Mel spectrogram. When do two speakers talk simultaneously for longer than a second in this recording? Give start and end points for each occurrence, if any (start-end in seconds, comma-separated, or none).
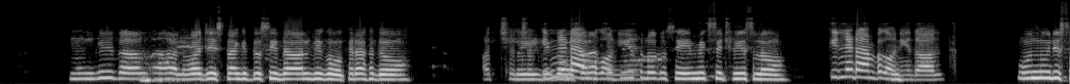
5.1-6.4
